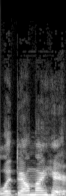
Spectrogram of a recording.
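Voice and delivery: ordinary talk

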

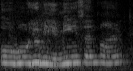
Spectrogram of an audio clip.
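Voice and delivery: put-on, high, cutesy Japanese anime girl voice. Retelling what a Japanese guy said, in a cute little Japanese girl voice. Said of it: "doing the cute little Japanese girl voice".

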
